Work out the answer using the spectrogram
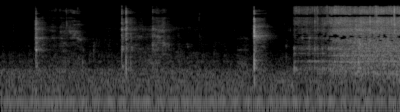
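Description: Three light clicks of kitchenware, then marinated chicken pieces tipped into hot olive oil in a nonstick saucepan set up a steady sizzle about three and a half seconds in.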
